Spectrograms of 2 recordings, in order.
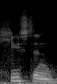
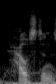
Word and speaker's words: Houston: Lagrange turned a Houston boogie band into the biggest groups on the planet.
